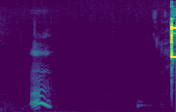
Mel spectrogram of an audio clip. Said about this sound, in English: Give that man a bell.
